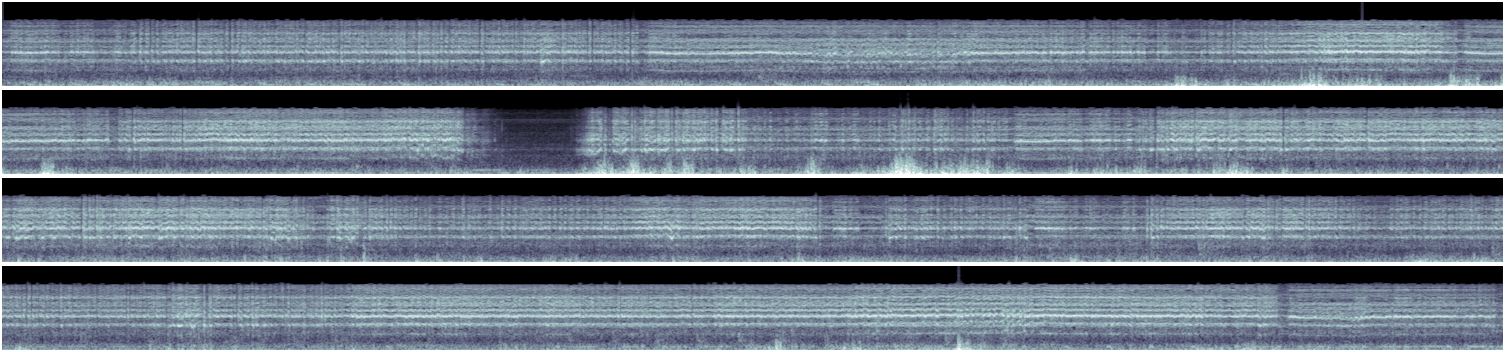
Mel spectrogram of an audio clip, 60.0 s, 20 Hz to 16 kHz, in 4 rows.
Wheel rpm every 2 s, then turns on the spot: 160, 160, 160, 160, 160, 160, 160, 160, 160, 130, 80, 160, 160, 160, 160, 160, 160, 160, 160, 160, 160, 160, 160, 160, 160, 160, 160, 160, 160, 160.
none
